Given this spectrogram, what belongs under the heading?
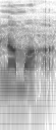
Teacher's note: বিসর্গ থাকায় পূর্ণহ উচ্চারণ হবে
